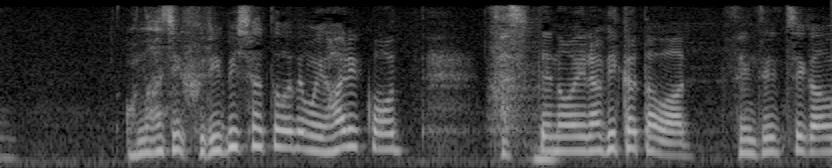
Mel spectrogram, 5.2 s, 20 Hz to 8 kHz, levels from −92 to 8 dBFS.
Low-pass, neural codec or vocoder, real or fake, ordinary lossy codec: 7.2 kHz; none; real; MP3, 48 kbps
